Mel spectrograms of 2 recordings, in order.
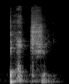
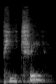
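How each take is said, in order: First: It is said with a non-American pronunciation. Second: It is said with an American pronunciation. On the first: "He's like Petri" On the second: "here in America, we pronounce that Petri"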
